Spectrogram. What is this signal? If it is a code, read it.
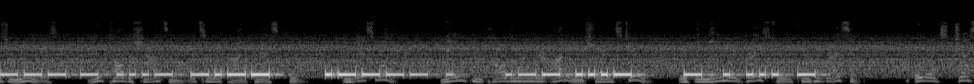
Morse code, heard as a keyed tone, hand-sent with a paddle, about 19 wpm, 460 Hz, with radio static, fading, room echo and speech in English. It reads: … 1E WV TEST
